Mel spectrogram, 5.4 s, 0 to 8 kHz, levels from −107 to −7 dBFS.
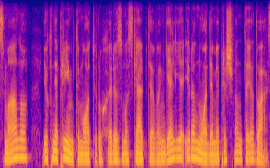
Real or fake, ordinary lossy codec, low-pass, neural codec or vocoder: real; Opus, 32 kbps; 7.2 kHz; none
